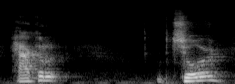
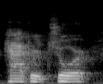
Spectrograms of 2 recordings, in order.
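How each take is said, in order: First: The name is pronounced the German way. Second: The name is pronounced the American way. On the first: "The actual pronunci- pronunciation of this is" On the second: "I'm an American Yankee"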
